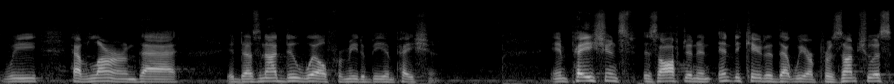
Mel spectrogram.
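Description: Guy preaching a sermon in a big echoey cathedral-like hall, voice on the high side, emphatic, keeps asking the listeners questions. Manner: emphatic, deliberate, checks in with listeners using rhetorical questions. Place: large reverberant indoor hall, preaching to congregation. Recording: long echoing reverb of large hall.

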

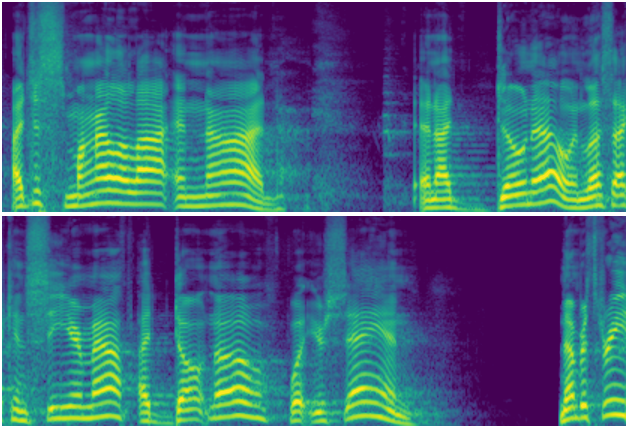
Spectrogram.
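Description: A middle-aged man preaching a conversational sermon as pastor, telling stories animatedly and acting out quotes with sudden jumps in pitch. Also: fairly bright tone. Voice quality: hard of hearing.

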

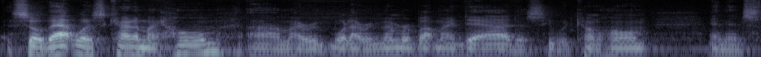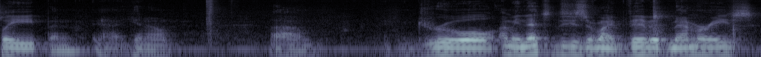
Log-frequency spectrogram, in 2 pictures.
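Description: Deep-voiced older man sharing testimony. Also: steady tone, moderate pace, mellow, slight background noise. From St. Louis area, United States. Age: 60s. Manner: earnest, reflective storytelling. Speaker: church class speaker. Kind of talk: personal testimony talk.

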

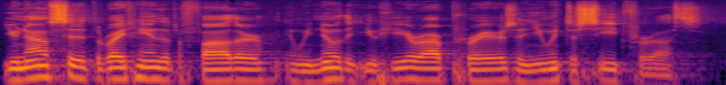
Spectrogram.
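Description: A man, a church elder, leading a spoken prayer in a steady, reverent way, his voice ringing with a long cathedral-like echo. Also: lowish voice, fairly quick. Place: church sanctuary.

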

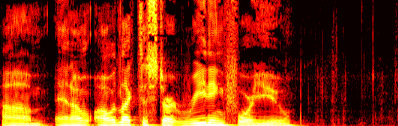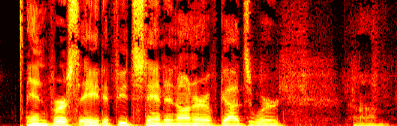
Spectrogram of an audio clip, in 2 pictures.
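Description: A man preaching as a pastor at a pulpit microphone, speaking in a halting way with many pauses. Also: mid-range voice, steady tone, darkish tone. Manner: halting, pause-filled delivery. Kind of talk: sermon with scripture reading and prayer.

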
